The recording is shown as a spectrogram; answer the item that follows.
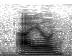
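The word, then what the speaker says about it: aion: One is the word cosmos, and the other is the word ion, with a long O. And this is the word that they're using there, ion, which...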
